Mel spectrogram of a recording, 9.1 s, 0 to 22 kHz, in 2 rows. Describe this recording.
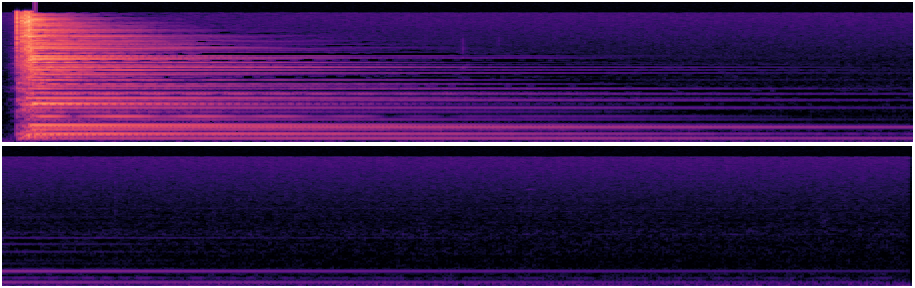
More chords recorded with Behringer B1 mic through UBBO2 in my noisy "dining room". File name indicates pitch and chord.
acoustic, chord, guitar, major, multisample, yamaha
